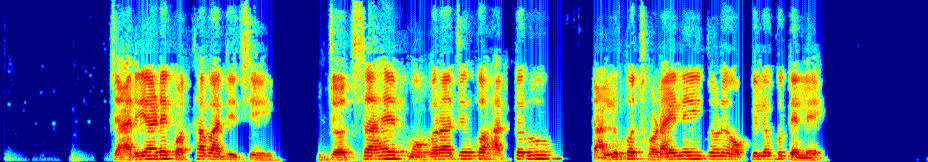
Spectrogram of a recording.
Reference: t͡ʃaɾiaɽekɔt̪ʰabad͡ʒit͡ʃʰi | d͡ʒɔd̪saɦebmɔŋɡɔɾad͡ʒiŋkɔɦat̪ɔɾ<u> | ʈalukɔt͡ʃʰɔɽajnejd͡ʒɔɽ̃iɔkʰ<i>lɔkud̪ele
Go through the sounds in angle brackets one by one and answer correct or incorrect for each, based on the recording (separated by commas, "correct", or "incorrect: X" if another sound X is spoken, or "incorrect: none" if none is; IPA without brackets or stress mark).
correct, correct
